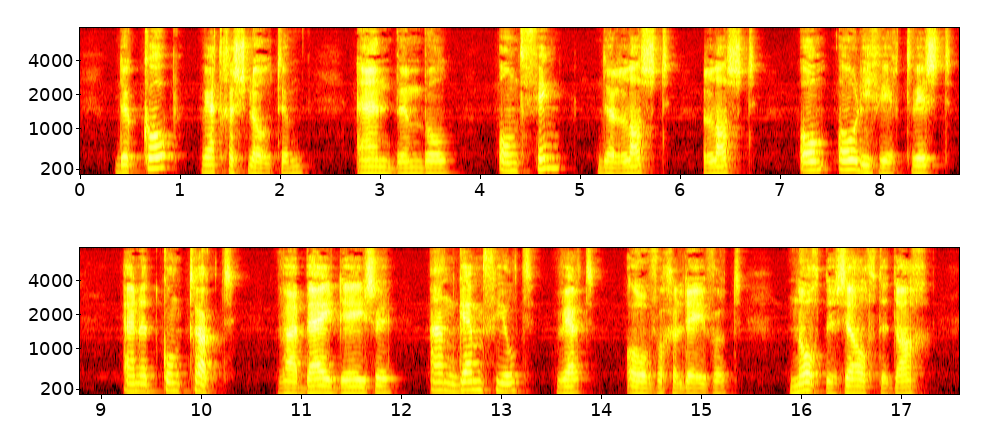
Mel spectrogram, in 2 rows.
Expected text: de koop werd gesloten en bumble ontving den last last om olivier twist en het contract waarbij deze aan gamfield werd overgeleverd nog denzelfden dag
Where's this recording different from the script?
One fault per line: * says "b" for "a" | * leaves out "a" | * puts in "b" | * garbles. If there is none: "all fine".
all fine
